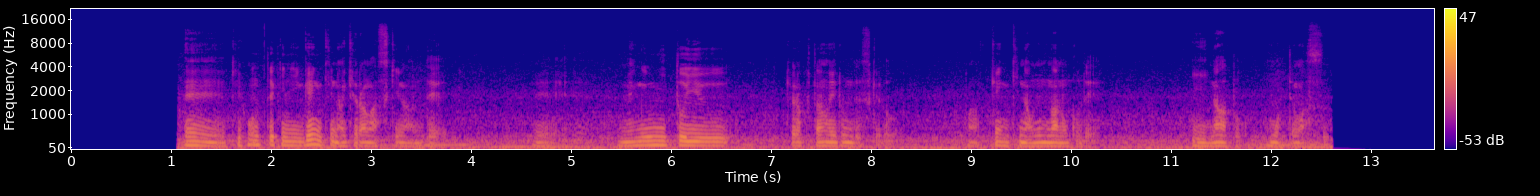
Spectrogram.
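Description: A man speaks calmly and steadily, close by.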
